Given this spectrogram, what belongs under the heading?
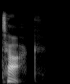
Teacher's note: That final G sounds like a K, so we say tak.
